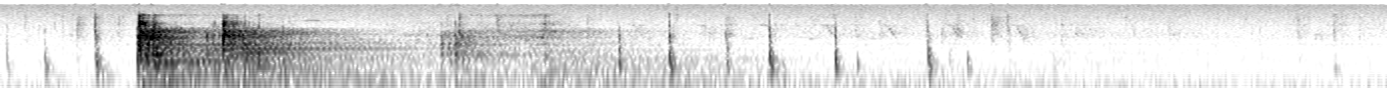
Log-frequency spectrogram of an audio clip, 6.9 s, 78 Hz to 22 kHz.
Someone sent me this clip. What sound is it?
door spring03
Contact mic on a door with a spring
